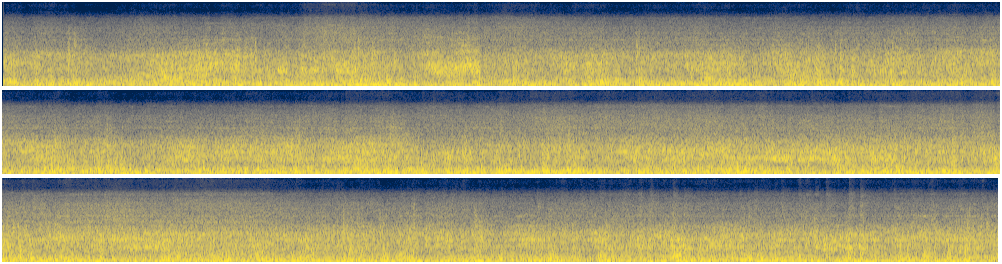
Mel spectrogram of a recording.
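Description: Goods train running along the line, heard from the open rear platform of its guard van: a steady loud rumble and rattle of wheels on rail.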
